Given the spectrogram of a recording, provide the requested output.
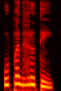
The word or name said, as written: ಉಪದ್ರುತ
